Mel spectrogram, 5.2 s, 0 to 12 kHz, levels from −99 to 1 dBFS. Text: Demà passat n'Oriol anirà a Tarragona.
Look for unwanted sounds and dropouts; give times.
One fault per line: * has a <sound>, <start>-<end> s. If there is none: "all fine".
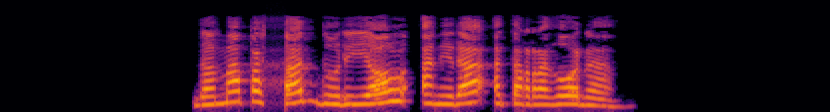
* has a dropout, 1.7-1.8 s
